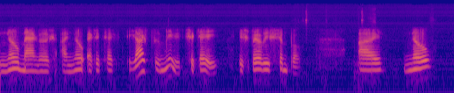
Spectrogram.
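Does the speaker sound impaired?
Yes: tongue cancer; speaking and eating again after surgery.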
